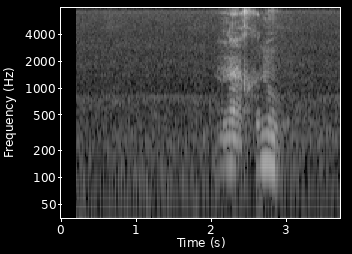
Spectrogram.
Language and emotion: Russian, angry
